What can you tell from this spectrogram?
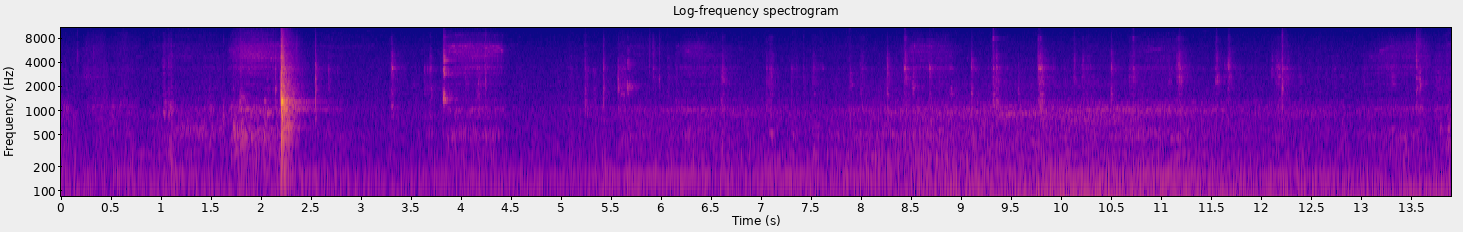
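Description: Small metallic clicks, taps and clinks of bolts, tools and parts being handled in a car's engine bay during reassembly, with one sharp clank about two seconds in.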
